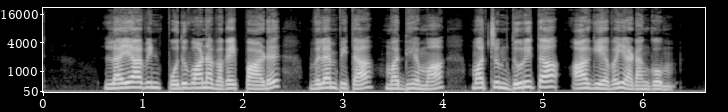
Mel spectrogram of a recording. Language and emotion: Tamil, neutral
